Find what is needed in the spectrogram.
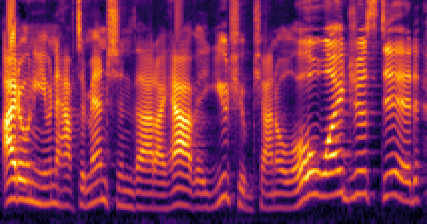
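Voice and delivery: Australian doing a big American read; broad American accent, slow and showy; hammed-up American review read. Shown as a demonstration. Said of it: "I'm gonna do it in my American accent".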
